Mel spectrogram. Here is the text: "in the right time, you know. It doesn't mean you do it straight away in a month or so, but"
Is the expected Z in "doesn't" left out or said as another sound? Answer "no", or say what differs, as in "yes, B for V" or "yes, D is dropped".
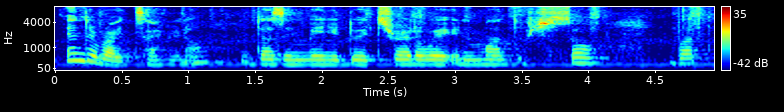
no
